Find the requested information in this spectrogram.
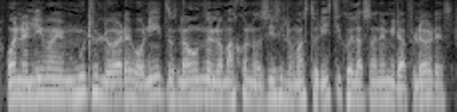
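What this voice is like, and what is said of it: Peruvian Spanish accent. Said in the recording (Spanish): “ese acento me parece que es de un país que yo conozco ... Yo vengo de Lima, Perú.”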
